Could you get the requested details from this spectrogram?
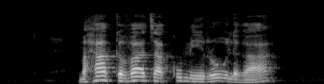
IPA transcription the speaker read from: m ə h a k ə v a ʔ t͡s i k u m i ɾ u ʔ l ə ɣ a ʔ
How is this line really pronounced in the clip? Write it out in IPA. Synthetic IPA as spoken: m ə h a k ə v a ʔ t͡s a k u m i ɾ u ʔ l ə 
